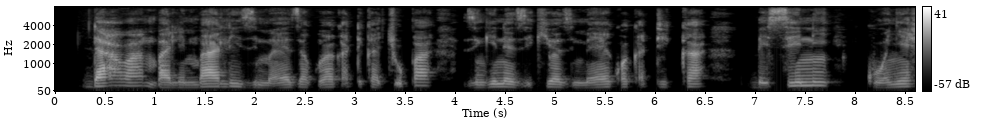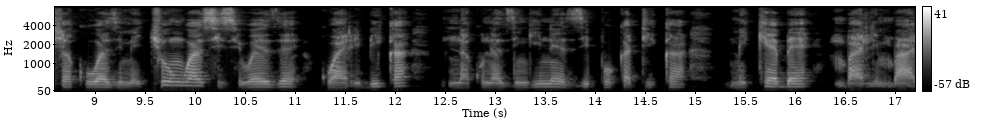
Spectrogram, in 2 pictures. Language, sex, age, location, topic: Swahili, male, 25-35, Kisii, health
